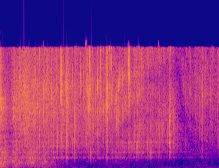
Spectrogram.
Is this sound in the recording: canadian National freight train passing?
no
